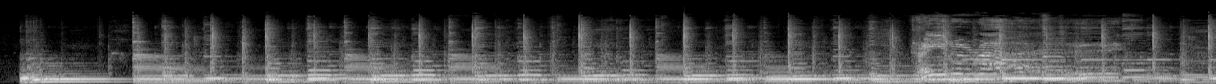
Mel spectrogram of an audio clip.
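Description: Steel-string acoustic guitar playing a steady rockabilly-blues rhythm, picked strokes over a repeating bass line, starting suddenly at the opening.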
